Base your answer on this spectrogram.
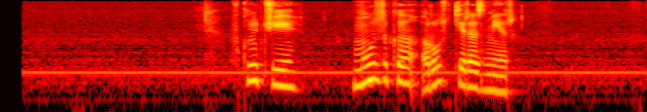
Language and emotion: Russian, neutral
